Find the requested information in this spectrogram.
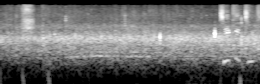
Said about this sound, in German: Ich danke euch. Der Applaus gehört euch.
